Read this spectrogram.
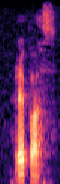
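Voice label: "репас", Komi, male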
